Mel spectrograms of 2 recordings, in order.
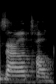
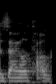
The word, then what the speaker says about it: xylitol: well as consider chewing xylitol gum or sucking on xylitol mints. Xylitol, it's spelled with an X.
